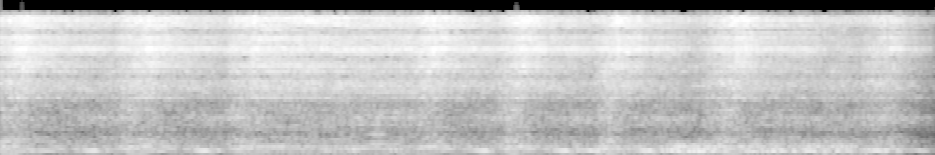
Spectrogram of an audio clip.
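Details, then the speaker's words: Honda Pridor single-cylinder motorcycle engine: hollow rattly knock in its beat from a damaged piston worn on both sides and loose in the cylinder; fixed by opening the head and cylinder and replacing the piston. "जब कभी भी इस तरह की ये आवाज आए तो वो पिस्टन की आवाज होती है"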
